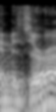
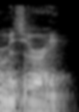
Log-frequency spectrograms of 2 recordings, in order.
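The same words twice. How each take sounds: First: "Missouri" said as "Mizzou-ruh"; Missouri ending in "uh". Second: "Missouri" said as "Mizzou-ree"; Missouri ending in "ee". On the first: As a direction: end "Missouri" on an "uh" sound, not "ee". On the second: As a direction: end "Missouri" on a clear "ee" sound. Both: Shown as a demonstration. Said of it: "You like to say Missouri or Missouri".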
